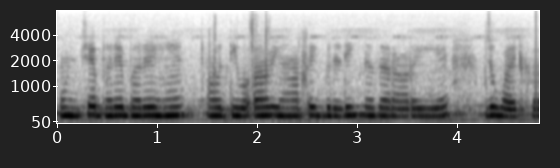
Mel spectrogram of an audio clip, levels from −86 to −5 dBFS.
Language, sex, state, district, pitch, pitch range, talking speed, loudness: Hindi, female, Delhi, New Delhi, 215 Hz, 210-220 Hz, 225 wpm, -13 LUFS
